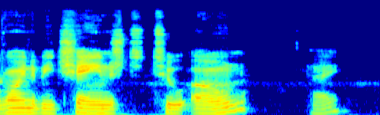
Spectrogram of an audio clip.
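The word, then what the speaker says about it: -one: to be changed to own okay spelled one like that but pronounced own and then the alahh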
